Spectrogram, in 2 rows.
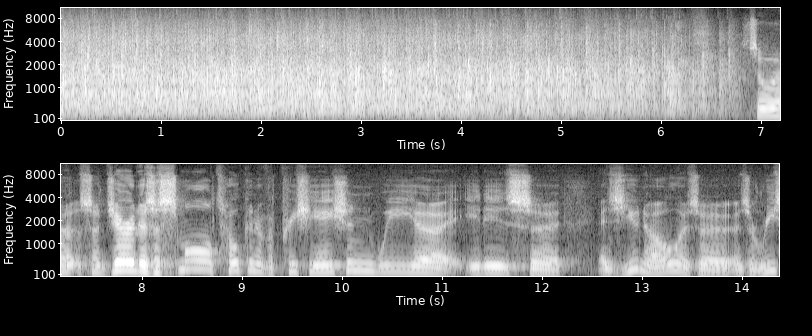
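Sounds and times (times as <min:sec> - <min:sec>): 
crowd applauding: 0:00.0 - 0:06.9
speech: 0:06.9 - 0:14.3.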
